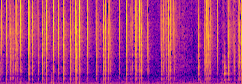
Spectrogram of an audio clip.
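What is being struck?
Double-walled plastic tumbler.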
